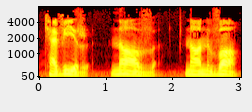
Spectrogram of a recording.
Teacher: اولین حرف، حرف واو هست. حرف واو در فارسی به اصطلاح با لب و دندان گفته میشه.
